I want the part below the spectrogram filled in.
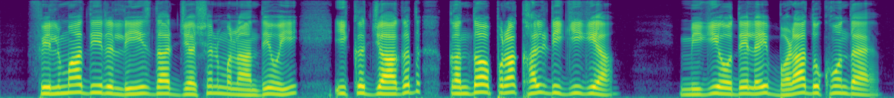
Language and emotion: Dogri, sad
